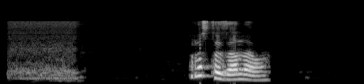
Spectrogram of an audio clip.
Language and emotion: Russian, neutral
